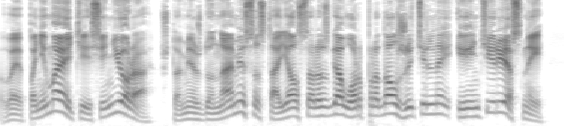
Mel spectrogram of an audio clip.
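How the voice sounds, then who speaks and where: A man's voice: fairly high pitch, very animated, normal speed, dry recording, clean studio sound. A man reading aloud, voicing a respectful, eager male messenger addressing a lady. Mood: earnest.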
